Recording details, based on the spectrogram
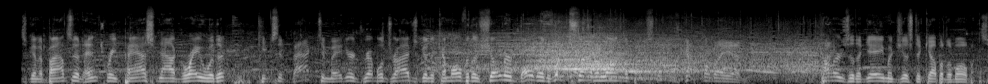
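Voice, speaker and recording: A man with a fairly high pitch and an animated, upbeat tone talks at a very fast pace with hardly any pauses, in a dry sound with no echo over loud background noise. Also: ordinary pitch variation. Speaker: basketball play-by-play announcer. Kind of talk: live sports commentary, play-by-play of a basketball game. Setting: arena, game broadcast (archive). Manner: fast, rapid-fire, excited play-by-play calls; animated, upbeat; rises on big plays. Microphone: headset.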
